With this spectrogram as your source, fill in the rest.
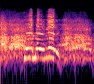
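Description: A huge, mostly young crowd at a political opposition rally roars and chants together in a sustained, loud collective shout that rises and then tapers off.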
